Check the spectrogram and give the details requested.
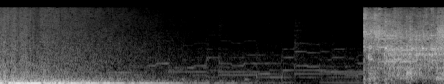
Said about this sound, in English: Computer launched fire cannon from block.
